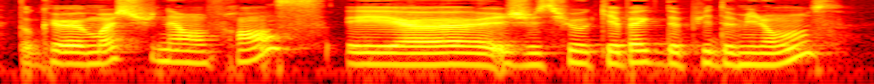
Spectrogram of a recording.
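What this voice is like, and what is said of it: French accent, not Québécois. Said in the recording (French): “De par ton accent, tu n'es pas nécessairement native de Québec”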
